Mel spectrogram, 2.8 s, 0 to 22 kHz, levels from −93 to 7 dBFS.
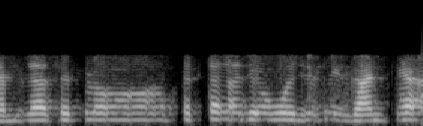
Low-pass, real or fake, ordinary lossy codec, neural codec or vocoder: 3.6 kHz; real; none; none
